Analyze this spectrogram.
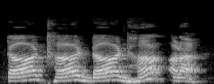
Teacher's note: ड ढ अड़ ये जो है आपके कौन से होते हैं, मूर्धन्य व्यंजन होते हैं।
